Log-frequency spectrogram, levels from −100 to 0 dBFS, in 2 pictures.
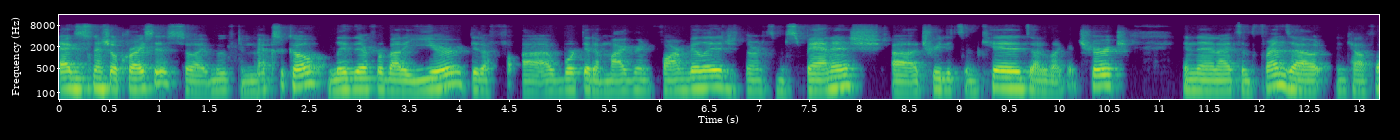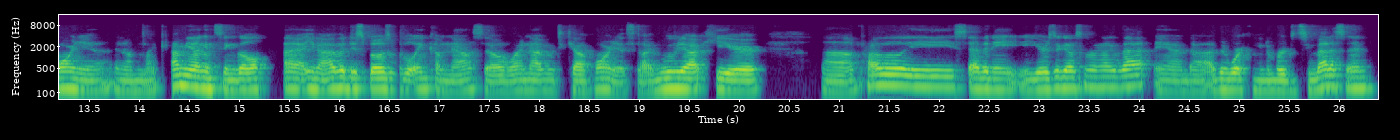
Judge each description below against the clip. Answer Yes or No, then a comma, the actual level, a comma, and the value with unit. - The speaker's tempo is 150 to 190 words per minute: No, average, 200 wpm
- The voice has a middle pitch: No, low, 125 Hz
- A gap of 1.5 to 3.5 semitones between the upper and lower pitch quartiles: Yes, average, 3.2 semitones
